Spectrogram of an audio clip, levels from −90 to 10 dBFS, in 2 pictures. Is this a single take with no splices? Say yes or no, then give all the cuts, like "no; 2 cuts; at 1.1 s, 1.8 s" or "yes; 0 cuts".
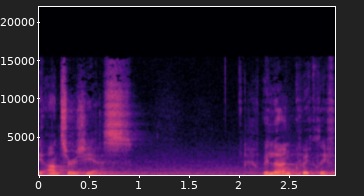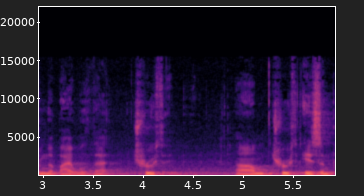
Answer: yes; 0 cuts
